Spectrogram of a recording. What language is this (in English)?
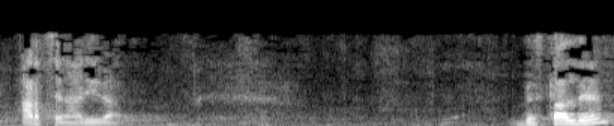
Basque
